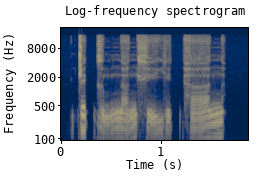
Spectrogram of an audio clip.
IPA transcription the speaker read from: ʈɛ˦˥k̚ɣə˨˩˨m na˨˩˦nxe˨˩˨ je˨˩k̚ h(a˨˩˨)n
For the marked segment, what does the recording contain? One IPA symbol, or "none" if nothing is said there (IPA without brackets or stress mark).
a˧˥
